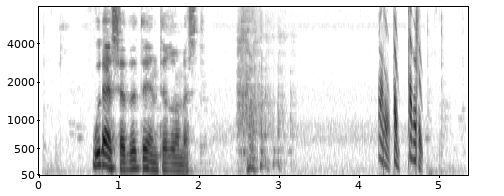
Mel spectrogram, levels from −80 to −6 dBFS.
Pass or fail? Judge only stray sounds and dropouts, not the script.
fail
